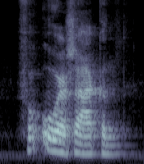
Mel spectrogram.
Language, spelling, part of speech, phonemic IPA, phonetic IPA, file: Dutch, veroorzaken, verb, /vərˈoːrˌzaːkə(n)/, [vərˈʊːrˌzaːkə(n)], Nl-veroorzaken.ogg
- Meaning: to cause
